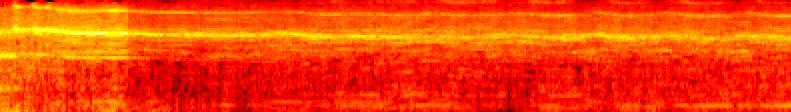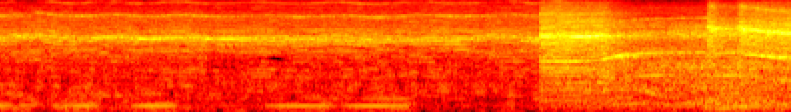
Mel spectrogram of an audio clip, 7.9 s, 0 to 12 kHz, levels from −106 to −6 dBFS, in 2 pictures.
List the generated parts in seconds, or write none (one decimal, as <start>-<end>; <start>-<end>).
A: none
